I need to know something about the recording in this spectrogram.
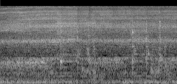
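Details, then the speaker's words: Solex carburetor from a VAZ 2121 with high fuel consumption, hard starting and frequent plug changes: loud steady hiss of about 8 atm compressed air blown through the jets with a sharp cone nozzle, pitch shifting as it flows freely. Jet passage clear. "это продувка жиклёров с помощью такого устройства здесь вот очень очень острый конус и он позволяет мне щель герметизировать спасите меняется звук то есть для меня канал чистый"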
